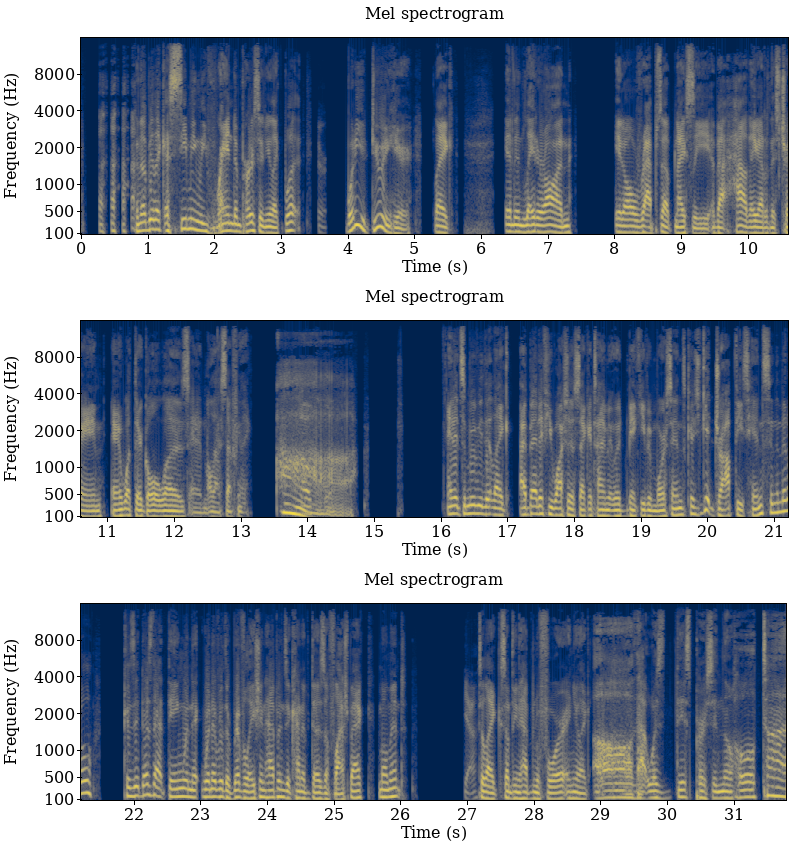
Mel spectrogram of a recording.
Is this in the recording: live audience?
no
